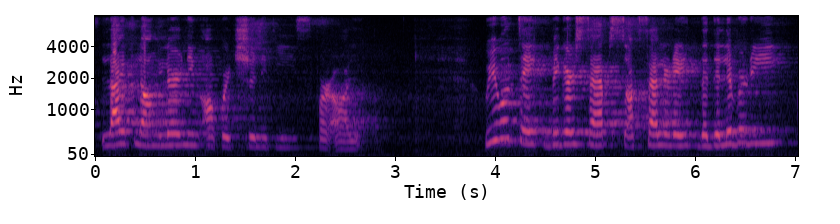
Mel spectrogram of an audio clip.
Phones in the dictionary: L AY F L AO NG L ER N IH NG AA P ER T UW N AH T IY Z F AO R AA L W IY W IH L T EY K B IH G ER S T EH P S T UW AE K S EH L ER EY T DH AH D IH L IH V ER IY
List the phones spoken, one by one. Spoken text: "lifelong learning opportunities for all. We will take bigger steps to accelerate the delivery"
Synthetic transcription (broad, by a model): L AY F L AO NG L ER N IH NG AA P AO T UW N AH T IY S F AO R AA L W IY W IH L T EY K B IH G ER S T EH P S T UW AE K S EH L ER EY T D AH D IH L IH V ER IY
